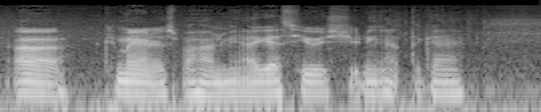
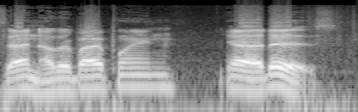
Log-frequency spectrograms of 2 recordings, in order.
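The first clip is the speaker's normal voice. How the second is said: loud excited; 4 semitones higher, 7 dB louder than usual. Real, not acted. Spots enemy biplane.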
